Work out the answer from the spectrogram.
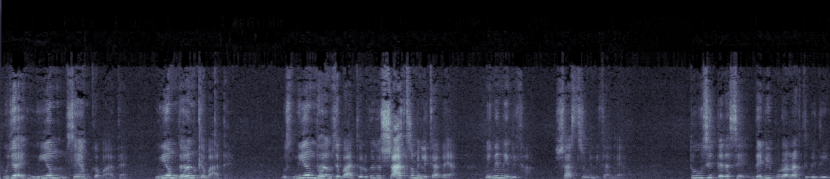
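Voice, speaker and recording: Woman teacher leading breathing practice, gravelly voice, roomy echo, faint noise behind. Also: mid-range voice, a little mellow. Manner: instructive, counts breaths aloud slowly. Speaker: spiritual teacher. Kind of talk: spiritual talk and guided breathing practice.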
